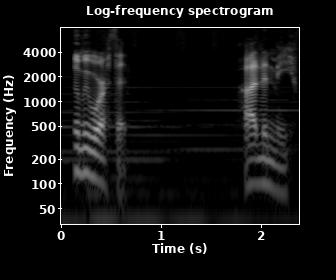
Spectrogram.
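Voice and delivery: ordinary talk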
